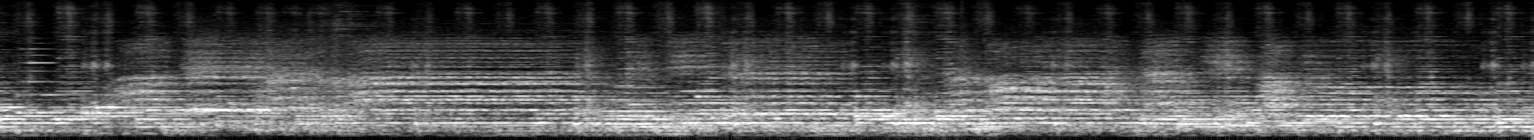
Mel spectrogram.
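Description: A large mixed choir of graduating students singing a slow song together over a steady rhythmic accompaniment.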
